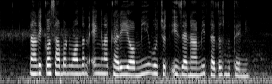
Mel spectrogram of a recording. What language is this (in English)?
Javanese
